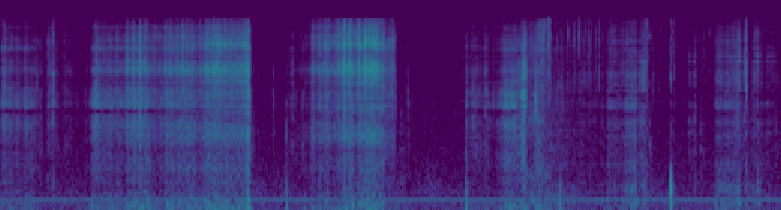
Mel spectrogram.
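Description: A gloved hand pushes a wooden-handled chisel along a solid, light pine softwood plank with carved grooves, scraping and cutting the wood. Bright, hissy scraping strokes rise and cut off abruptly, separated by quieter gaps with faint scratches and a sharp tick. A steady low hum runs underneath throughout.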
